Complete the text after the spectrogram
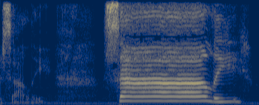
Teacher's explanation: Sal part was the long part so that's the stressed part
